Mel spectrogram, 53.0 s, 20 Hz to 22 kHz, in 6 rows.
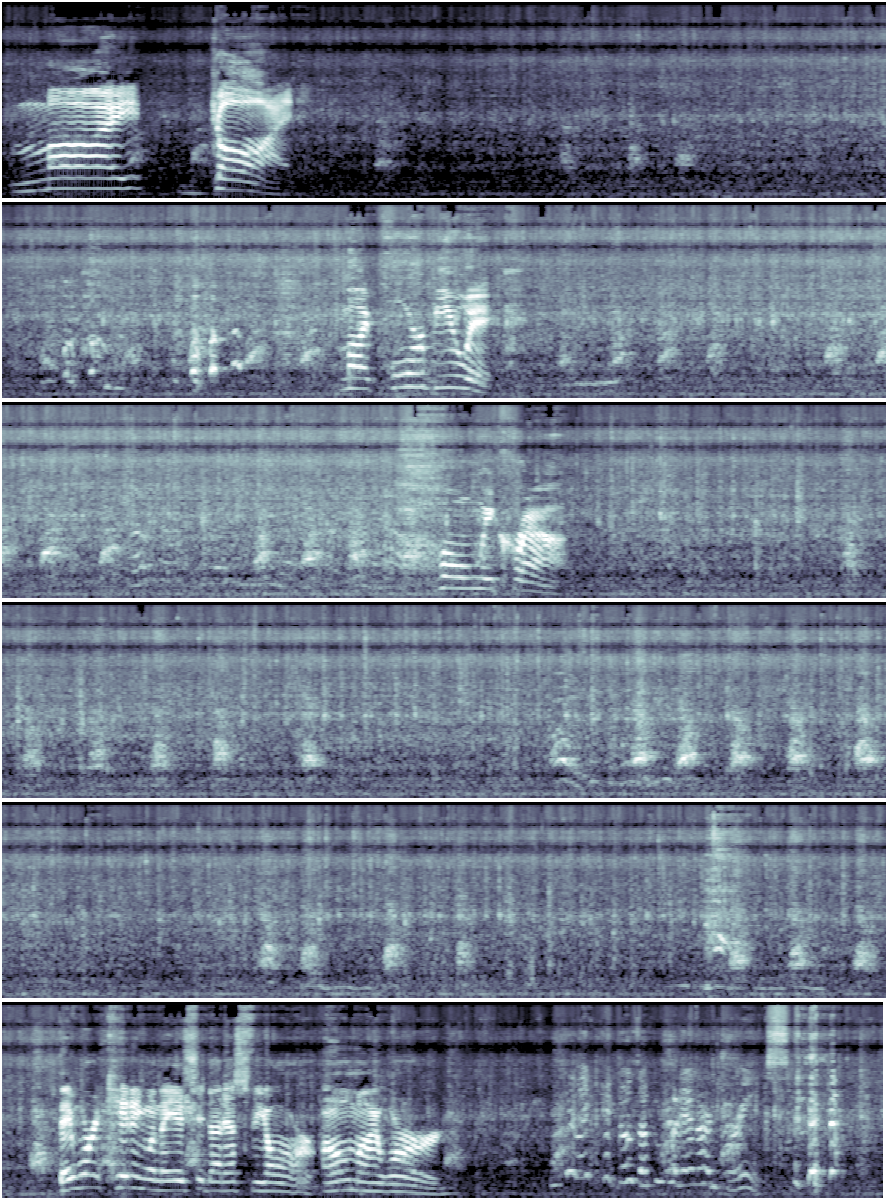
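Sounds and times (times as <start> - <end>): hail and heavy rain pattering: 0.0 - 53.0
dog barking: 3.7 - 4.0, 5.6 - 7.0, 11.2 - 12.2, 14.4 - 16.2, 17.0 - 19.2, 20.0 - 21.6, 26.0 - 29.8, 32.0 - 35.4, 37.9 - 40.2, 42.6 - 45.4, 48.6 - 50.0, 50.8 - 51.6.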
